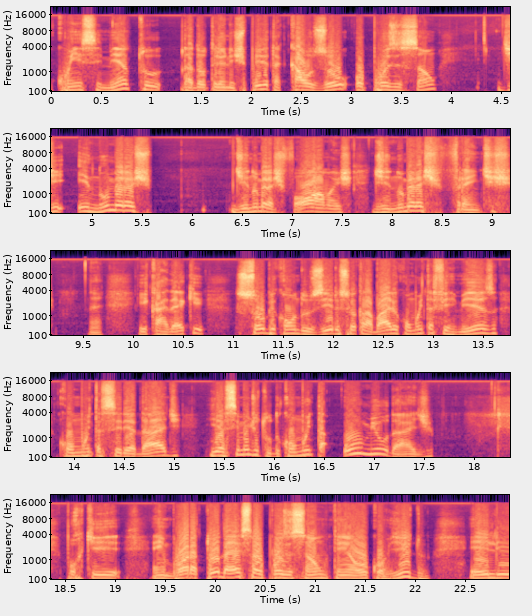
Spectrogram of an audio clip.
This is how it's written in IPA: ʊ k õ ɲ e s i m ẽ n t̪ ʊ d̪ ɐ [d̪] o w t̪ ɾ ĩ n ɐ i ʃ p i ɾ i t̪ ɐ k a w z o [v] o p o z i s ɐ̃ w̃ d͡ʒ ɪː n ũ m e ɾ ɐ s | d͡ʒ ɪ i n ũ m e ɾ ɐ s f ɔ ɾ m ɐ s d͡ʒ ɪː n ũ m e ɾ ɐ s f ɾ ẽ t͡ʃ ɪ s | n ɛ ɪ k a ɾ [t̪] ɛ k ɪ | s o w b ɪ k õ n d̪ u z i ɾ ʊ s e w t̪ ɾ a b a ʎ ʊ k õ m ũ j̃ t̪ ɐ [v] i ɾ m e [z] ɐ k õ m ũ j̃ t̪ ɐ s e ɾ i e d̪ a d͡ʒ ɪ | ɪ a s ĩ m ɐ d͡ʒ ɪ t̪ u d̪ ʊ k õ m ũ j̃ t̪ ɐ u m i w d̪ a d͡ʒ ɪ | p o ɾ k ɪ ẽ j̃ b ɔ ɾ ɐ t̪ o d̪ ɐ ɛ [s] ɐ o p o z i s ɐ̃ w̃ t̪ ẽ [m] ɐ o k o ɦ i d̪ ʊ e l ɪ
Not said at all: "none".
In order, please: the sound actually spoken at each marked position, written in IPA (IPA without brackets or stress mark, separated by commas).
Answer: d̪, w, d̪, f, z, s, ɲ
